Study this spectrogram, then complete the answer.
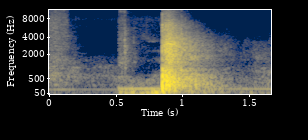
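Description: A single sharp gunshot cracks out at an outdoor shooting session, close and loud, with a short decaying tail after a brief softer rustle.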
